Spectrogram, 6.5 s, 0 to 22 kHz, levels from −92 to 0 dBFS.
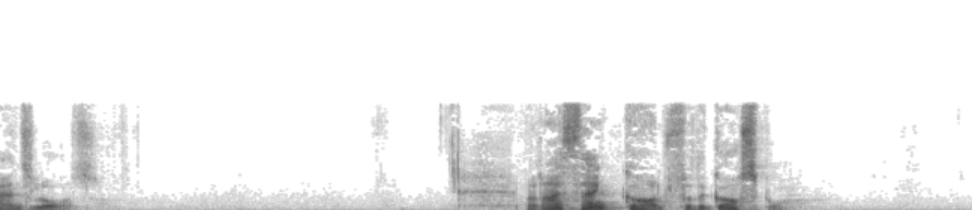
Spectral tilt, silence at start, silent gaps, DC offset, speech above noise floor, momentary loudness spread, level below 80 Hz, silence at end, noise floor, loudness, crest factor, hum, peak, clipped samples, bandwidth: -4.5 dB/octave; 0 s; none; under 0.1%; 36 dB; 21 LU; -64 dBFS; 1.2 s; -68 dBFS; -32 LUFS; 24 dB; none; -12 dBFS; under 0.1%; 11.5 kHz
